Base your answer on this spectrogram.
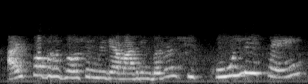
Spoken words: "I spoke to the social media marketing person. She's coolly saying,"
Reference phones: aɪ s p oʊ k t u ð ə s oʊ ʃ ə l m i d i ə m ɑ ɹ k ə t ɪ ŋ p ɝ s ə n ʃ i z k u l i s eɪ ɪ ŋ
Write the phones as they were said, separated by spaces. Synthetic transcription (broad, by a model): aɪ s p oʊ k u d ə s oʊ ʃ ə l m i d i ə m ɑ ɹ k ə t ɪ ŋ b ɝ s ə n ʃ i s k u l i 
